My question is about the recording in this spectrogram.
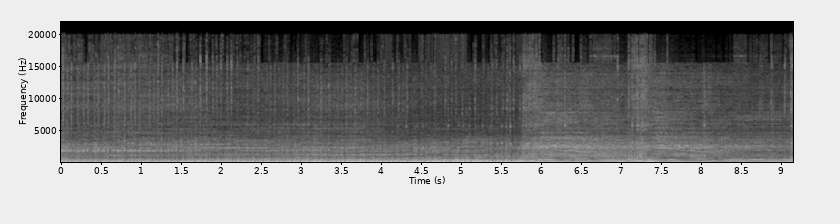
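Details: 1975 Yamaha RD200 two-stroke twin, first start after 20+ years in a barn: steady burble, then two blips with revs rising and falling cleanly, both cylinders firing evenly and hot; running healthy.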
